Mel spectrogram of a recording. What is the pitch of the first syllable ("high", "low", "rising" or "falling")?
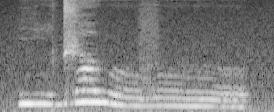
low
